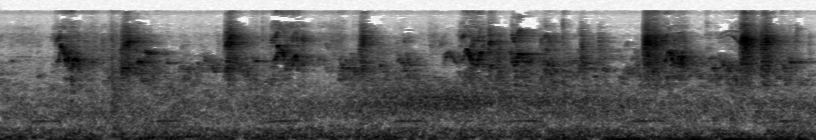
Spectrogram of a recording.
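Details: Rusty-collared seedeater of the tui tui style, a bird just coming out of moult, giving a song of short, bright chirped notes in clusters every second or so, with a low background hum.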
